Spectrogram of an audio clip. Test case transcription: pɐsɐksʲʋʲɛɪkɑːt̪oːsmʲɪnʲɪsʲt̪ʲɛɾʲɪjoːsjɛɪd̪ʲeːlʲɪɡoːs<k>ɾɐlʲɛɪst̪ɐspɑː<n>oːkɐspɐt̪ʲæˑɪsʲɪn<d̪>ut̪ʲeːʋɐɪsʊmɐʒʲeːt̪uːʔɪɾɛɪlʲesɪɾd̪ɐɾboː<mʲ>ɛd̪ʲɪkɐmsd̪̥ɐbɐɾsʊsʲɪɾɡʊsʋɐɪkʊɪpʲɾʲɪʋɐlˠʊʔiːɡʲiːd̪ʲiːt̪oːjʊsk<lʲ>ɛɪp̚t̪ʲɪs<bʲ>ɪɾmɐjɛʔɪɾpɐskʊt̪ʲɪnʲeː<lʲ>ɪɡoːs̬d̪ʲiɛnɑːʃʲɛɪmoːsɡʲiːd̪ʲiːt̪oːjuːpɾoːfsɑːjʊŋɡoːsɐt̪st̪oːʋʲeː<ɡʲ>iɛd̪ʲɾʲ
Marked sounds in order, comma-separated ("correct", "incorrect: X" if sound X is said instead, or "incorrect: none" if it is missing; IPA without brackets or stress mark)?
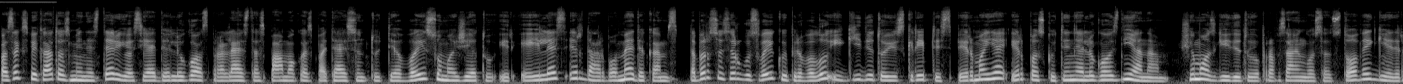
incorrect: p, incorrect: m, incorrect: t̪, correct, incorrect: ɾʲ, incorrect: pʲ, correct, correct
